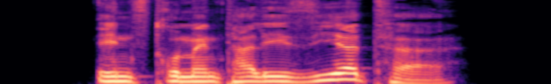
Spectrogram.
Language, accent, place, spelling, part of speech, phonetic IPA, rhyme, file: German, Germany, Berlin, instrumentalisierte, adjective / verb, [ɪnstʁumɛntaliˈziːɐ̯tə], -iːɐ̯tə, De-instrumentalisierte.ogg
- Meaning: inflection of instrumentalisieren: 1. first/third-person singular preterite 2. first/third-person singular subjunctive II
